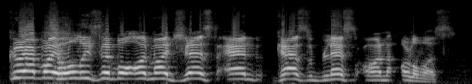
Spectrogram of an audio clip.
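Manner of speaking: high, slow wail through the action; acted screaming. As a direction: announce your move in a strained high cry. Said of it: "as I'm screaming it out".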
